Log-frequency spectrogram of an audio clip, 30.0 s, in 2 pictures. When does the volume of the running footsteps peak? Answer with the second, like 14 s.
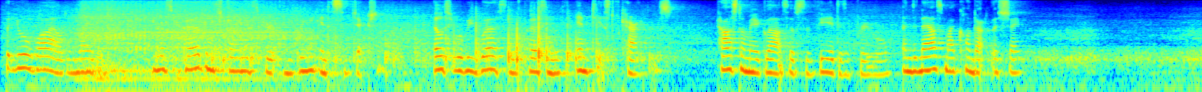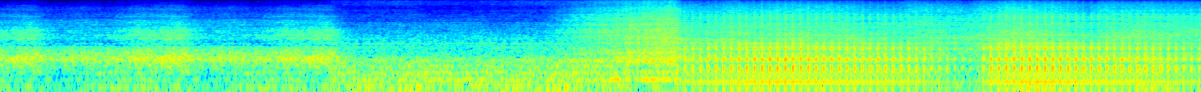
7 s.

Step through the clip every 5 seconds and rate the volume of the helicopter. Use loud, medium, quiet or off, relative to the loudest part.
loud, off, off, off, loud, loud.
